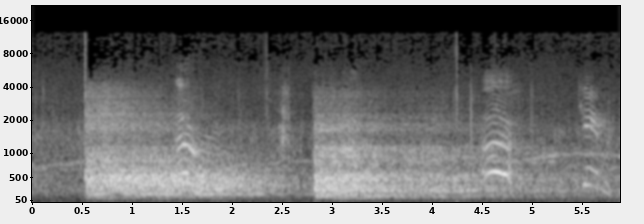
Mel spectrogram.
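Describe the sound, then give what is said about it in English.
Two loud artillery shell blasts erupt near a boat a couple of seconds apart, each leaving a heavy rumbling roar that slowly fades, while rising and falling voices cry out over the din. “The concussion from that last shell knocked you down, that's all.”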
